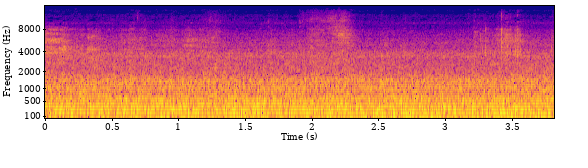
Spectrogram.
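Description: A young woman slurps noodles close by.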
